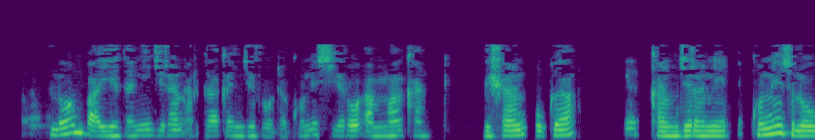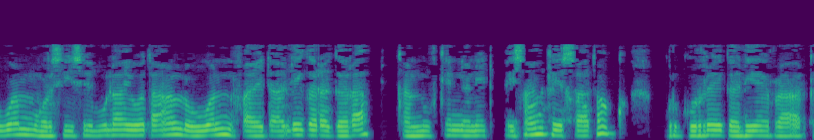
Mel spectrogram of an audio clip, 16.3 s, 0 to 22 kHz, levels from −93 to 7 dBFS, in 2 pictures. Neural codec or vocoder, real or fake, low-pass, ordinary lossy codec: codec, 16 kHz, 16 kbps, FunCodec, trained on Chinese and English, 50 frames a second; fake; 7.2 kHz; MP3, 24 kbps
